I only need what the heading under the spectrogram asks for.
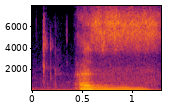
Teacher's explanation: Siulnya za mirip dengan suara gerombolan lebah gitu ya. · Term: sofirnya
